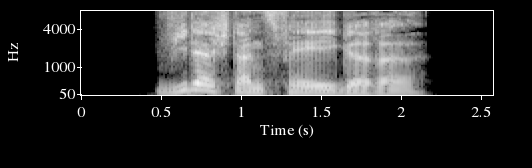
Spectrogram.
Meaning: inflection of widerstandsfähig: 1. strong/mixed nominative/accusative feminine singular comparative degree 2. strong nominative/accusative plural comparative degree
- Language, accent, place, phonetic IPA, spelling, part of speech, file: German, Germany, Berlin, [ˈviːdɐʃtant͡sˌfɛːɪɡəʁə], widerstandsfähigere, adjective, De-widerstandsfähigere.ogg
